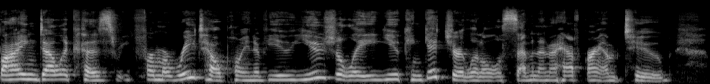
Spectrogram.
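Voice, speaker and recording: A woman with an unremarkable speaking voice talks at a fairly slow pace with hardly any pauses. Her pitch is medium, with ordinary pitch variation. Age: 60s. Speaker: beading teacher and small business owner. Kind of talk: solo podcast talk answering questions. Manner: conversational with fillers.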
